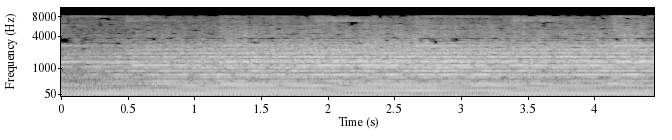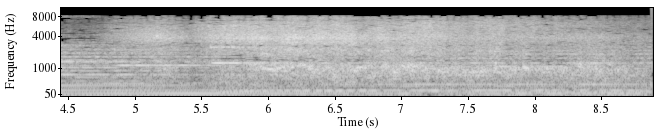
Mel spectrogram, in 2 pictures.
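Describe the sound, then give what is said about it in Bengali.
Police car braking to a stop in front of a school: a loud, steady engine drone with a harmonic whine gives way midway to a harsh, hissing tire skid that runs to the end. “Wiseman school and কলেজের সামনে একটা পুলিশের গাড়ি এসে থামল”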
